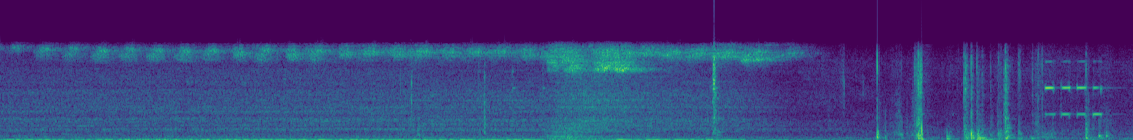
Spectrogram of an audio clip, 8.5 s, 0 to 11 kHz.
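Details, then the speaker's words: 1998 Honda Civic LX 1.6L, first start after timing belt replacement with coolant topped up. A thin, steady high squeal rides over the idle with no knocking; the cause is a shot idler pulley bearing that got very hot within seconds: idler pulley bearing squeal. "I narrowed down what that squeaking was. It was actually this bearing in one of the idler pulleys. This one's shot and it got wicked hot as I was running it, just for like the couple seconds that you saw me run it."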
